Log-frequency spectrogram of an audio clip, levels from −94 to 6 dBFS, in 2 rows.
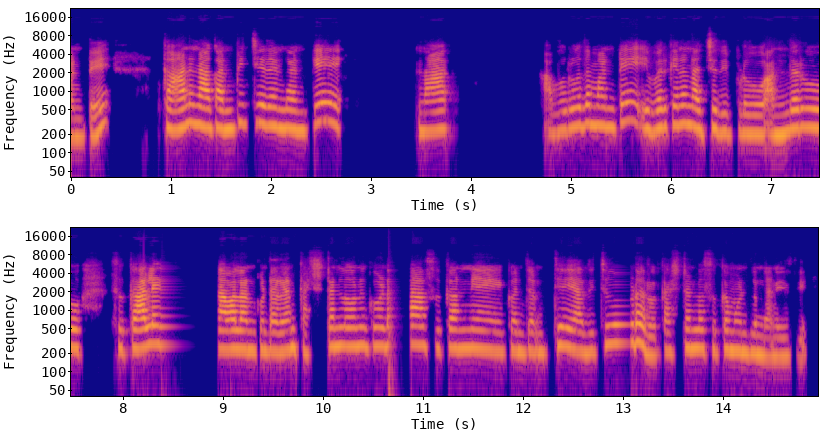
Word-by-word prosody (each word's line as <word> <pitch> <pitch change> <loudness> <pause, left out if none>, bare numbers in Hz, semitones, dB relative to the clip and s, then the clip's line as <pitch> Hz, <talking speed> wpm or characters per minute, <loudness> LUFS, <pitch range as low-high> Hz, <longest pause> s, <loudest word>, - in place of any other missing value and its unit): అంటే. 185 +2 -3 0.7
కానీ 255 +4 +5
నాకనిపిచ్చేది 270 +3 +2
ఏందంటే, 250 +3 0 1.0
నా 230 - +2 1.2
అవరోధమంటే 275 +5 -1 0.2
ఎవరికైనా 260 +5 0
నచ్చదు. 245 -1 0
ఇప్పుడు 210 0 -5 0.2
అందరూ 250 +6 +1 0.5
సుఖాలే 245 +4 +6 0.6
కావాలనుకుంటారు 230 -2 +4
కానీ, 240 - -1
కష్టంలోను 260 +4 -2
కూడా 265 0 -3 0.4
సుఖాన్ని 245 0 -2 0.3
కొంచెం 215 -1 -5 0.2
చే 270 - +1 0.2
అది 210 0 -6
చూడరు 290 -7 0
కష్టంలో 240 +2 -3
సుఖముంటుందనేసి. 200 -5 -5
245 Hz, 90 wpm, -21 LUFS, 220-265 Hz, 1.2 s, సుఖాలే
